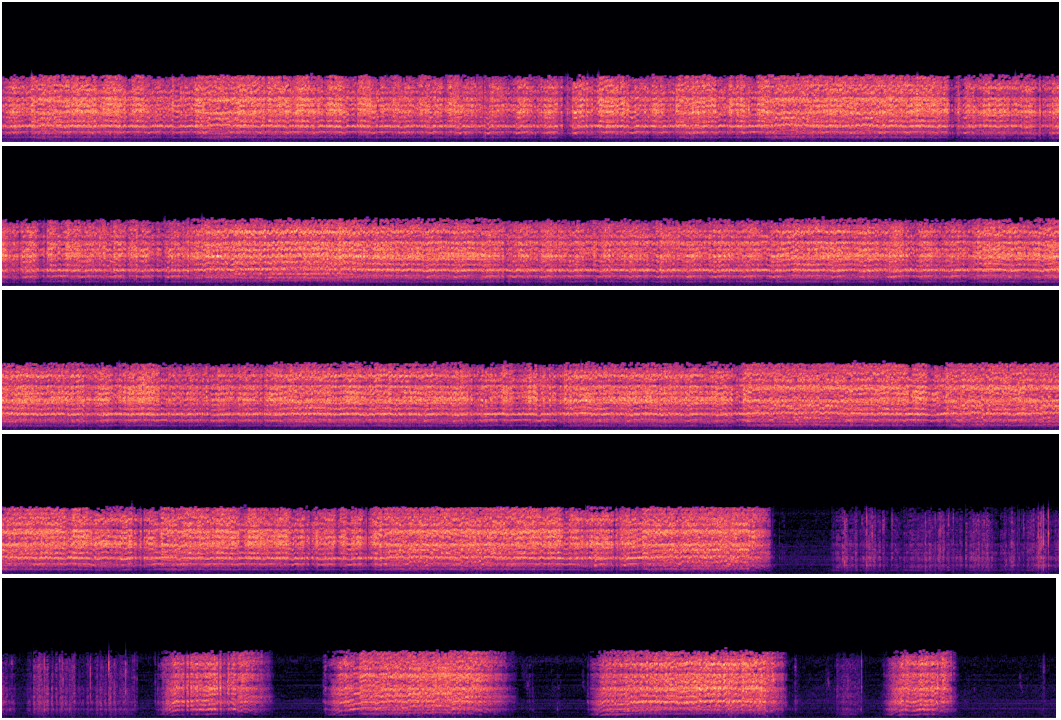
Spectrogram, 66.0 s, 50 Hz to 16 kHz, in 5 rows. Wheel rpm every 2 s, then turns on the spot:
160, 160, 160, 160, 160, 160, 160, 160, 160, 160, 160, 160, 160, 160, 160, 160, 160, 160, 160, 160, 160, 160, 160, 160, 90, 20, 20, 60, 80, 60, 130, 50, 30.
48-54 62-66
